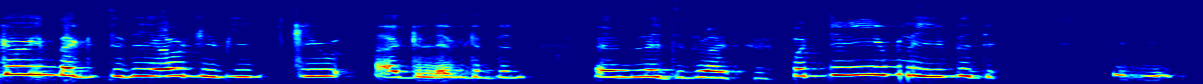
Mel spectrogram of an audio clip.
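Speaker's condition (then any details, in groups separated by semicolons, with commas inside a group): Cerebral palsy; uses wheelchair for getting around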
